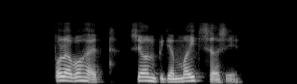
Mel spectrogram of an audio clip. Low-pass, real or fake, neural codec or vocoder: 7.2 kHz; fake; codec, 24 kHz, 1.2 kbps, DualCodec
